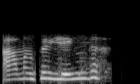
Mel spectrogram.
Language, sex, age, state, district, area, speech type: Tamil, female, 18-30, Tamil Nadu, Perambalur, urban, conversation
